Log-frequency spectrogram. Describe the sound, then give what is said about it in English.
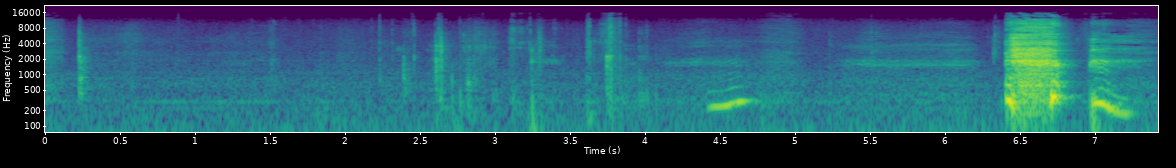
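A quiet stretch with faint clicks and a short throaty grunt, then a loud, harsh cough followed by a second, smaller rasping cough near the end, from a person who is still sick. “You heard me coughing.”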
